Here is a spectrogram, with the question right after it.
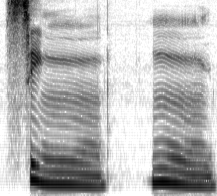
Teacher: that n G sound so you're going to create the sound you'll notice that there's a buzz and you'll feel the resonation the resonance go up into the nose area into the mask area · a sound that has the ng sound in it and normally that sound is created where the tongue touches the soft palate the roof of your mouth at the back of the tongue and the tip of the tongue sits rested against the bottom teeth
